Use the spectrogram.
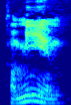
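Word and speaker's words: komiğim: The K gets softened to a G, but it gets really softened to a soft G. So instead of komikim, we got Komikim. komiyim.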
